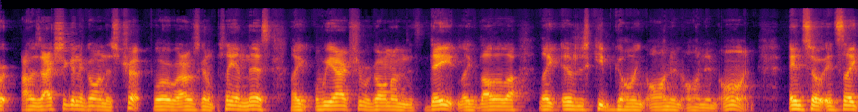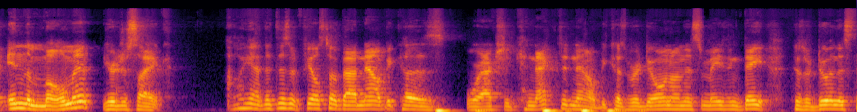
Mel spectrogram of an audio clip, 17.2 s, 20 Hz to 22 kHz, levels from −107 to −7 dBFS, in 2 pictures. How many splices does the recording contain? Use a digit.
0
